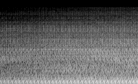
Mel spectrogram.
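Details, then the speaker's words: Qualcast lawnmower engine running after a service: steady fast hammering knock at firing rhythm, with smoke coming from the air filter; owner suspects the big end, not confirmed. "It's got a knocking noise coming from, I think, the big end of it, and we are getting smoke"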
